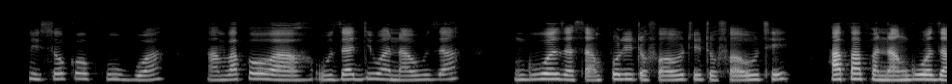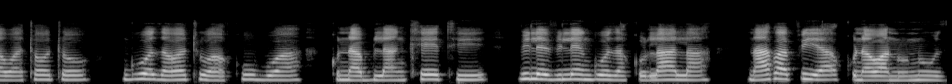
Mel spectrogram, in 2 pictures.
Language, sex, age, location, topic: Swahili, female, 25-35, Kisumu, finance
